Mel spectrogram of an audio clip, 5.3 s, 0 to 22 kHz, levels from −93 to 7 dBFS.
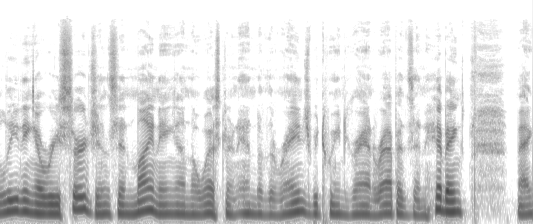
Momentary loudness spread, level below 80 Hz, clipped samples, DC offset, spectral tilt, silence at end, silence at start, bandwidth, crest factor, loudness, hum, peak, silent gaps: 9 LU; -68 dBFS; under 0.1%; under 0.1%; -7 dB/octave; 0 s; 0 s; 14.5 kHz; 18 dB; -33 LUFS; none; -14 dBFS; none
